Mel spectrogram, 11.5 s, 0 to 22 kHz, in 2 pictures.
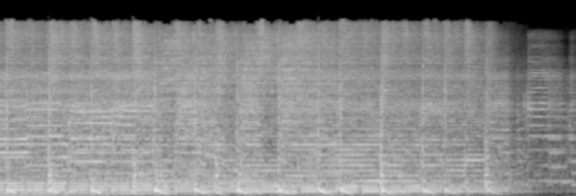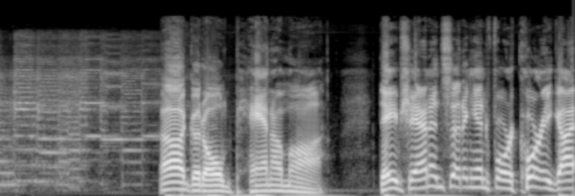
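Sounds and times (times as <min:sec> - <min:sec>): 
steady pounding drum beat: 0:00.0 - 0:05.1
hard rock song: 0:00.0 - 0:07.8
dense distorted guitars: 0:00.0 - 0:10.4
speech: 0:07.4 - 0:11.4.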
